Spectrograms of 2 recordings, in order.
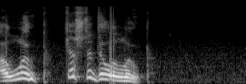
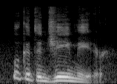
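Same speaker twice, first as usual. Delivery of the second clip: ordinary delivery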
